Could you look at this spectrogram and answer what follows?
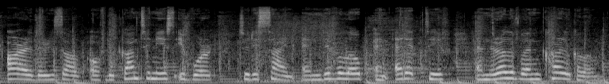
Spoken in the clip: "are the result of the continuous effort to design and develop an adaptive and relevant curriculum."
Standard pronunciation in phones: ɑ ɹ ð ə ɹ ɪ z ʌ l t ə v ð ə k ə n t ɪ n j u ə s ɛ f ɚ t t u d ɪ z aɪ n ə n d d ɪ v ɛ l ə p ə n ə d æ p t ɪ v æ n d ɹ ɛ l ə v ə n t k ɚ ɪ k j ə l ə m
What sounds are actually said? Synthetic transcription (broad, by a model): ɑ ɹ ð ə ɹ ɪ z ʌ l t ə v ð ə k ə n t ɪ n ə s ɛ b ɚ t t u d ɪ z aɪ n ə n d d ɪ v ɛ l ə p ə n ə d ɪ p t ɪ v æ n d ɹ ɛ l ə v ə n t k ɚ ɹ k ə l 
